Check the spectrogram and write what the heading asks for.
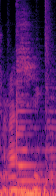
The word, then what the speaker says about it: Jurassic: In Korean, we call it Jura-gi (period) Park, but in English, it's "Jurassic" Park. So if you say "Jurassic Park" to Koreans with that exact pronunciation, they might not get it at first.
